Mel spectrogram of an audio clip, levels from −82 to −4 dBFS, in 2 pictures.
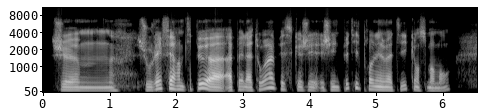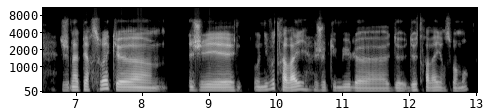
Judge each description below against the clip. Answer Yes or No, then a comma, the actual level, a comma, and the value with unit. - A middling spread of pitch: Yes, average, 3.1 semitones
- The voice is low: Yes, low, 105 Hz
